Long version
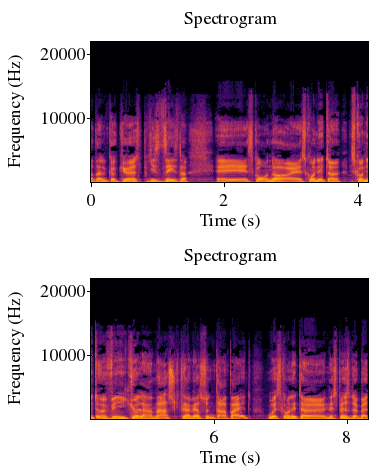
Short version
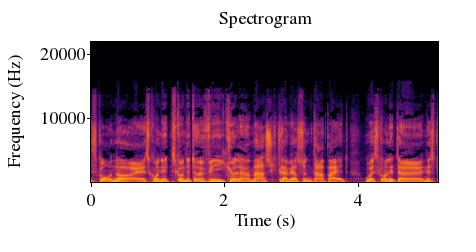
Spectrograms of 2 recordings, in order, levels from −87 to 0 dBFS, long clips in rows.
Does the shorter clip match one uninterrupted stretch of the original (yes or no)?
no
